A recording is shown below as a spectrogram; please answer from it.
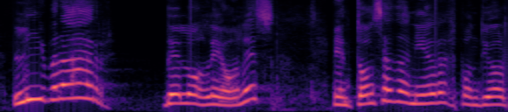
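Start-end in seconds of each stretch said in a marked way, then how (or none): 0.1-2.1 librar said slowly and louder; slow, emphatic key word librar; stress on librar. Shown as a demonstration. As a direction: land hard on librar, drawn out. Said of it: "aquí está la palabra clave".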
